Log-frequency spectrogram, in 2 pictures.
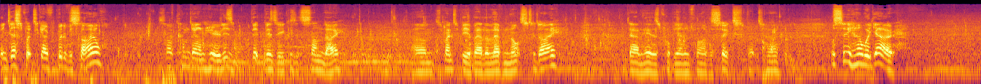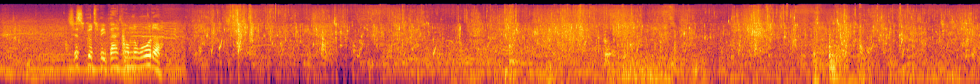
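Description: Water laps against a small boat's hull.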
